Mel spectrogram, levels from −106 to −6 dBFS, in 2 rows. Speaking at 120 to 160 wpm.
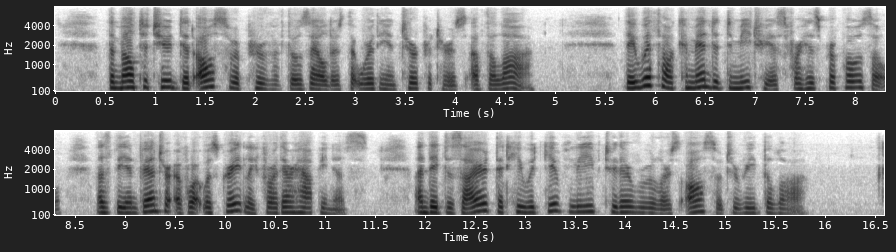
No: average, 175 wpm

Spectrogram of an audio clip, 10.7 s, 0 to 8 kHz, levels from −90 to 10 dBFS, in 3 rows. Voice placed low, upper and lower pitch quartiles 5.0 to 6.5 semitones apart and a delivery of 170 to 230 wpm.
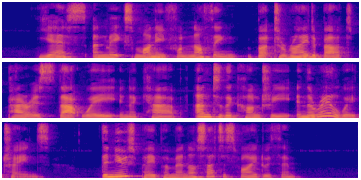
No: medium, 175 Hz; average, 5.3 semitones; average, 175 wpm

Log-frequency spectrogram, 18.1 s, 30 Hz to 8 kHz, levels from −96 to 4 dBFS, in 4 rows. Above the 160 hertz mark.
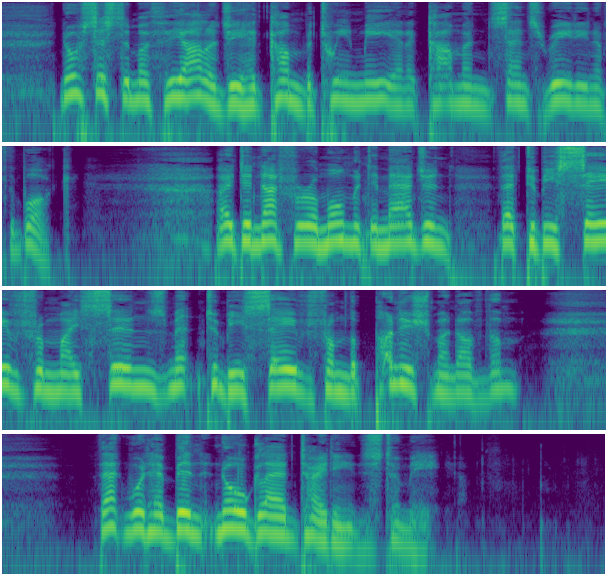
No: medium, 155 Hz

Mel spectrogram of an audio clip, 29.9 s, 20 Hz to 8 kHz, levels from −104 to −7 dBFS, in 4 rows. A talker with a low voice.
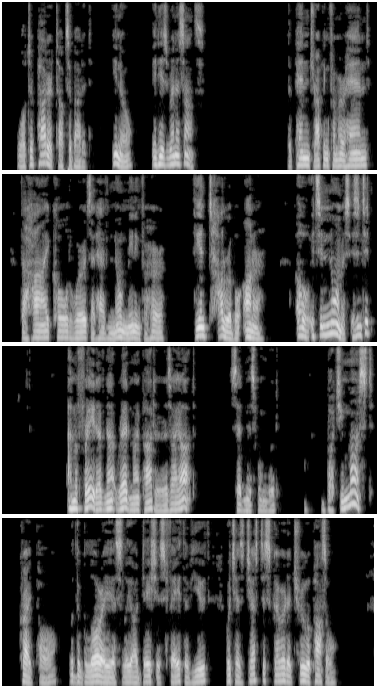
Yes: low, 110 Hz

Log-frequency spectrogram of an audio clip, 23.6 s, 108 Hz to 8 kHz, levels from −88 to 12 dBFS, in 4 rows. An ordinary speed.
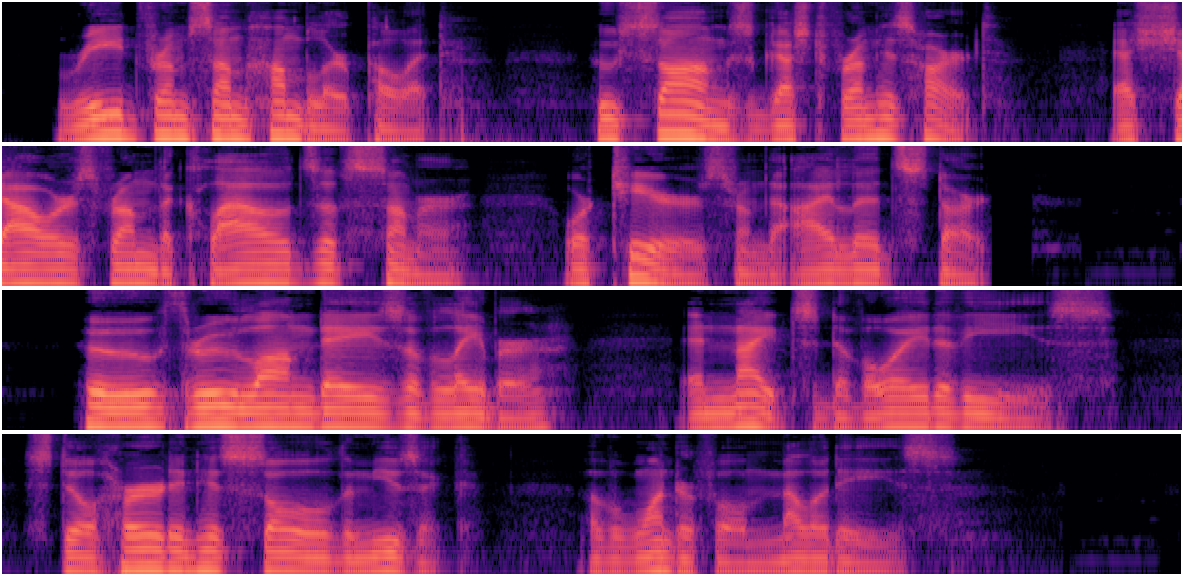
No: slow, 115 wpm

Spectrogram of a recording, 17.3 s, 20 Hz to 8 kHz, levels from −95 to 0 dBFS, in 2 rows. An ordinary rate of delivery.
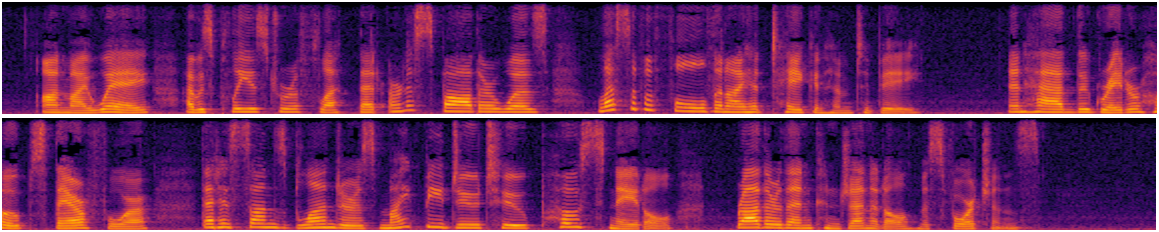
Yes: average, 145 wpm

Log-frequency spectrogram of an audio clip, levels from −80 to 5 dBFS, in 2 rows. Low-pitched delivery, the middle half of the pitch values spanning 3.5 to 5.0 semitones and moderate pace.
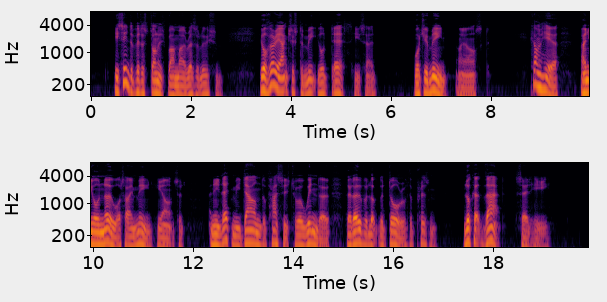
No: low, 105 Hz; wide, 5.5 semitones; average, 165 wpm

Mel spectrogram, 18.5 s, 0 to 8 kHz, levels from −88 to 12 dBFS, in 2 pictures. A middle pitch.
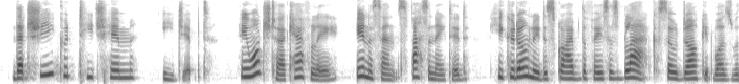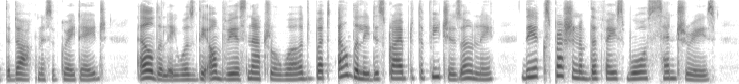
No: high, 215 Hz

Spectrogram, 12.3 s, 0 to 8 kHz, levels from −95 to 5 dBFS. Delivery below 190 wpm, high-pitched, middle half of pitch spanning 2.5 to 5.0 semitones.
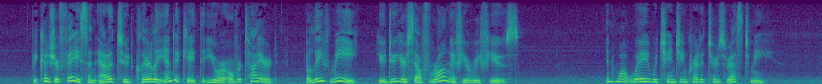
Yes: average, 140 wpm; high, 225 Hz; average, 4.6 semitones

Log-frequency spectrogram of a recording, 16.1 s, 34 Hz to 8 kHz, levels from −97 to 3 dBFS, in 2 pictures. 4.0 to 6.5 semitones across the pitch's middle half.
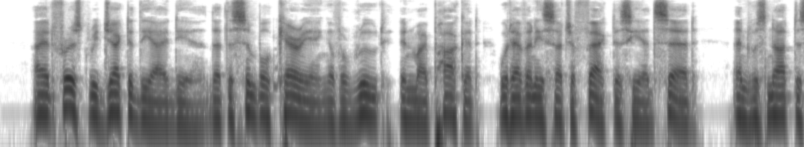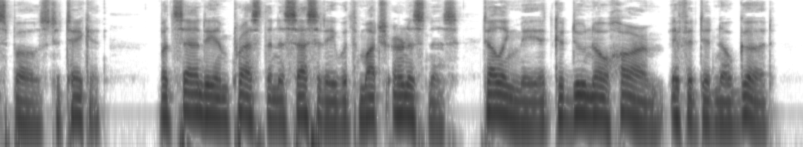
No: average, 3.5 semitones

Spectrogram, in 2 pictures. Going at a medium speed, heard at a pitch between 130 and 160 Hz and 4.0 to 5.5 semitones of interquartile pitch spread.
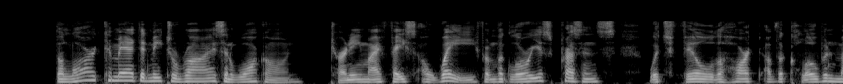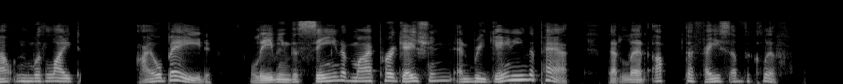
Yes: average, 170 wpm; low, 135 Hz; average, 4.6 semitones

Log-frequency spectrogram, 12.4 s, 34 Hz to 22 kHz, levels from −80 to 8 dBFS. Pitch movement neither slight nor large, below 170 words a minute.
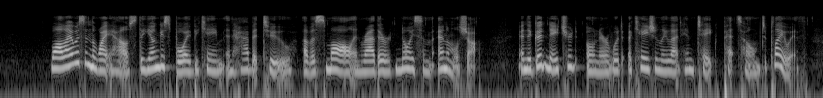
No: average, 3.5 semitones; average, 175 wpm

